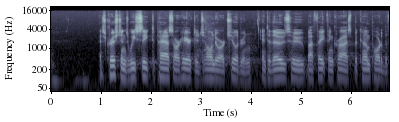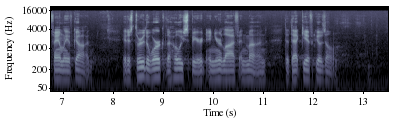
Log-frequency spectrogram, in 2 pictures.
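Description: A young man reads out calmly into a microphone in a hall with some echo.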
